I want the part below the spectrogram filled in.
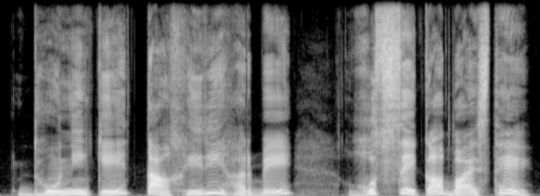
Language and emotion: Urdu, disgusted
